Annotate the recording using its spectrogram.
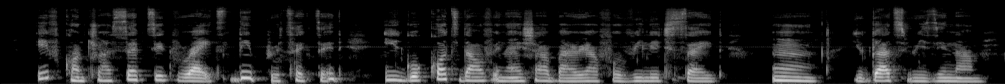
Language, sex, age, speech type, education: Nigerian Pidgin, female, 15-29, spontaneous, tertiary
